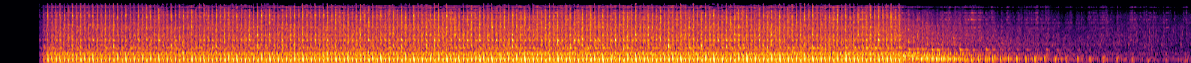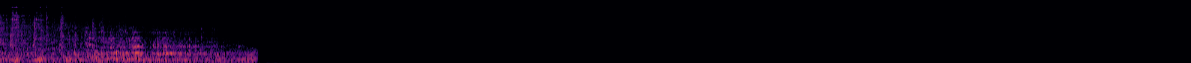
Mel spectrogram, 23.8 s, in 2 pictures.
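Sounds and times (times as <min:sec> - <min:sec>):
pump shutting down: 0:00.4 - 0:12.7.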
